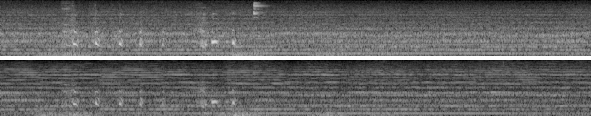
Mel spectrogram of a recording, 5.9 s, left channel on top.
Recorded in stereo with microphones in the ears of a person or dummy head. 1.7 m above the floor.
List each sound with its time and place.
0.6 s laughter: 35° left (ahead or behind); by 2.4 s 40° left (ahead or behind)
2.5 s a cowbell: 75° left (ahead or behind)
